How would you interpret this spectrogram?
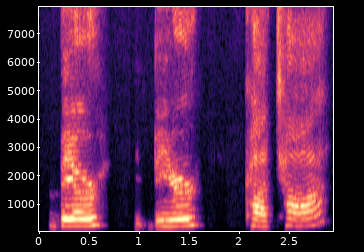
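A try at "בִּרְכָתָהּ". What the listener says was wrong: Almost, except there's no dot in that backward C, so it's a ch. Bir chata.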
